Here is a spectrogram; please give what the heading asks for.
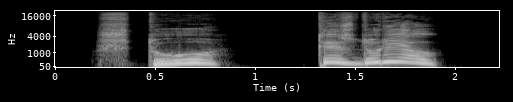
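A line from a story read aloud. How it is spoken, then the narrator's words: Exclaimed. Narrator (Russian): одновременно со мной воскликнула Эри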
